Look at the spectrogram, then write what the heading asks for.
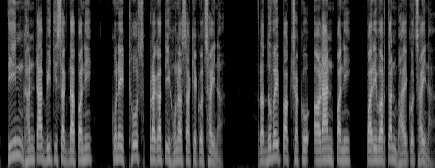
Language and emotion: Nepali, neutral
